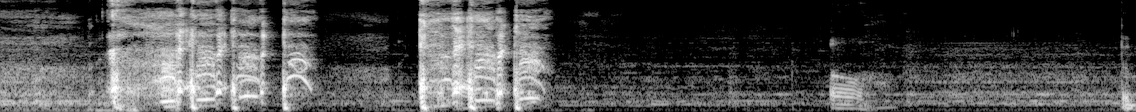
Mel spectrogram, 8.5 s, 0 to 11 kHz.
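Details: Child with a cough lasting about 25 days, feeling much better, coughing more after playing football: two bursts of several rapid, harsh coughs, each fit running into the next, then quiet; persistent cough.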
